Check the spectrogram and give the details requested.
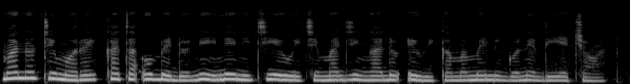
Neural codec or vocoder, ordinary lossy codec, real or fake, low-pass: vocoder, 44.1 kHz, 128 mel bands every 256 samples, BigVGAN v2; MP3, 64 kbps; fake; 14.4 kHz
